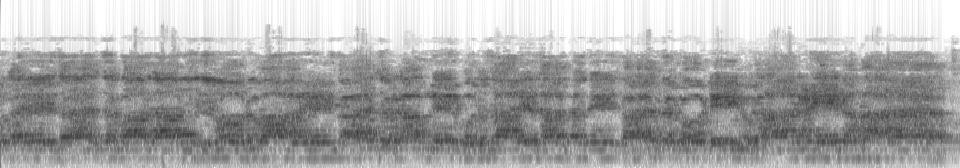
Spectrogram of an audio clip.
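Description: Hindu puja mantras chanted in a steady, continuous recitation on held tones.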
